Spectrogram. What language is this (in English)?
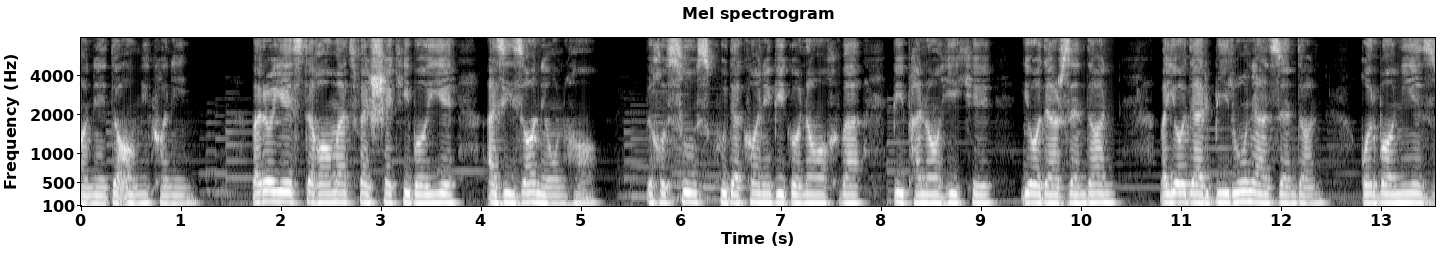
Persian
